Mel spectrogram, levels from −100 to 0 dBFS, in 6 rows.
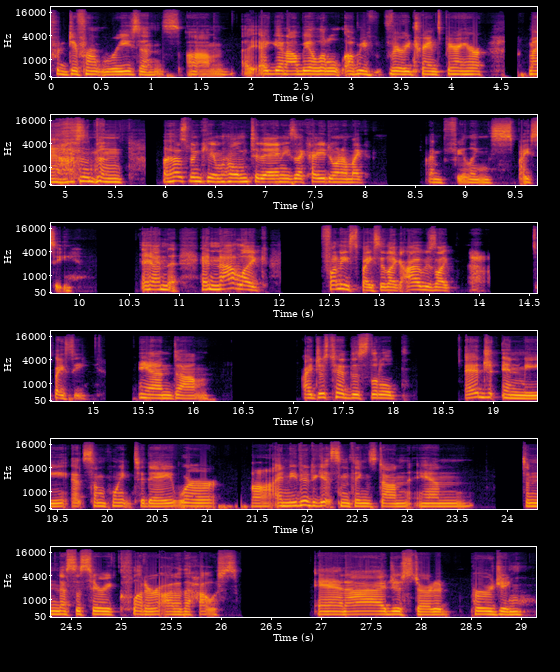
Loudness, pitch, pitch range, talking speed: -21 LUFS, 175 Hz, 165-190 Hz, 165 wpm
